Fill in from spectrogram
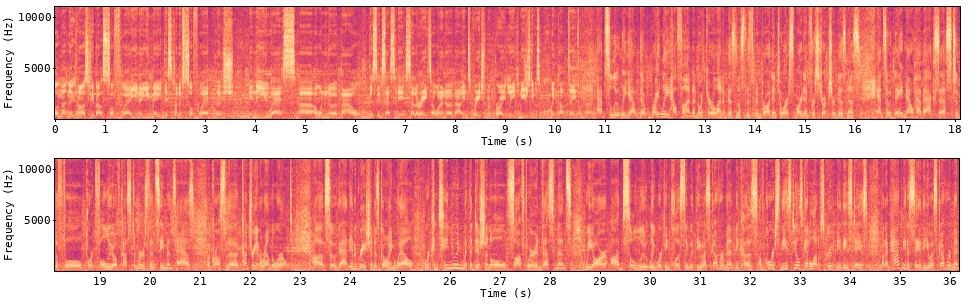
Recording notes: Live from CES Day Two. Live from CES in Las Vegas break down the latest in consumer technology from the biggest show there is.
